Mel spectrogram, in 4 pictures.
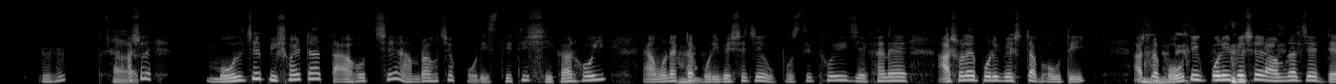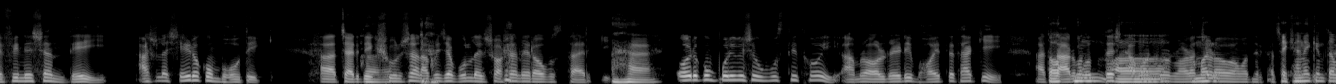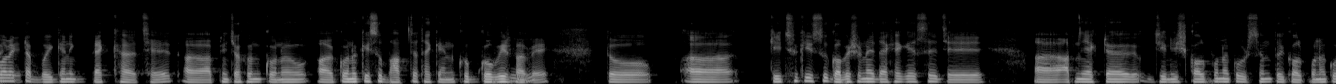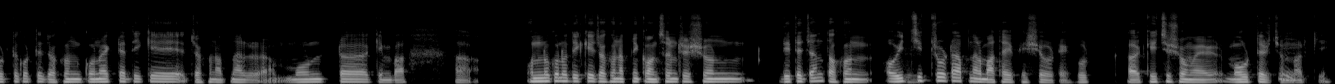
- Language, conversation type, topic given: Bengali, unstructured, ভূত নিয়ে আপনার সবচেয়ে আকর্ষণীয় ধারণা কী?
- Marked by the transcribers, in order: tapping; other background noise; in English: "definition"; chuckle; chuckle; in English: "concentration"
